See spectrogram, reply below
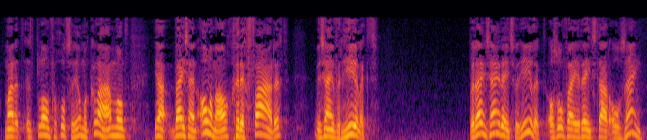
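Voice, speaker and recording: A man gives an informal bible teaching, talking conversationally and often checking in with his listeners. His voice sits a bit high, dark and husky, and it leaps around as he moves from quiet asides to loud, emphatic stresses. The recording sounds dull and lo-fi. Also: expressive, moderate pace.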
